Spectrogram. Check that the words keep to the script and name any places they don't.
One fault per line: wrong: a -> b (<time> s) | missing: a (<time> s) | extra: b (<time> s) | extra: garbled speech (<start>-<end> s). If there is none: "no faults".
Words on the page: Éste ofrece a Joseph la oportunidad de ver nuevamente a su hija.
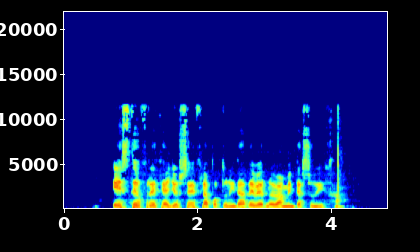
no faults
